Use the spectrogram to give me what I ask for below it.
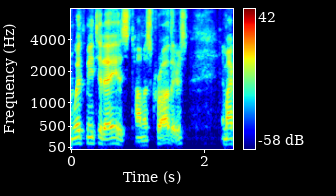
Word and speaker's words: Crothers: And with me today is Thomas Crothers. Am I pronouncing that correctly? You are Crothers, yes.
